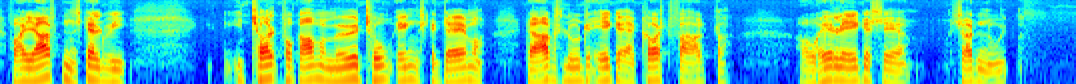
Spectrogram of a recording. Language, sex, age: Danish, male, 52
